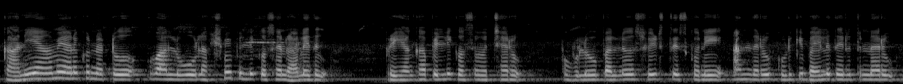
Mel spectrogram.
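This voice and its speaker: A woman narrating an audio love story in a steady storytelling way. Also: fairly high pitch, fairly quick, slight background noise.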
